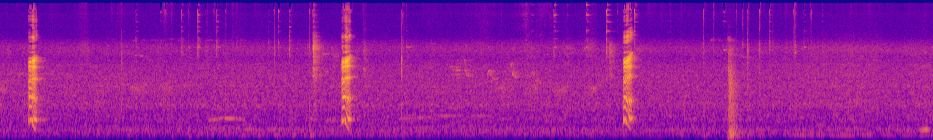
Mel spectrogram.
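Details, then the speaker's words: Loud, sharp, abrupt real hiccups recurring irregularly, about eleven a minute, in a quiet room; the woman stays silent to let the hiccup sound be heard; hiccups. "है जी आया पंडित जी कितना जोर से हिचकी ये मेरी real हिचकी एकदम जोरदार"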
